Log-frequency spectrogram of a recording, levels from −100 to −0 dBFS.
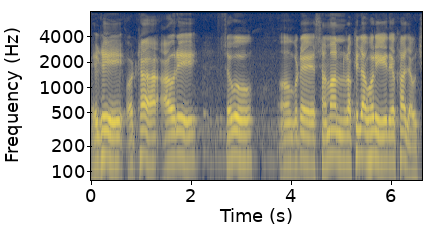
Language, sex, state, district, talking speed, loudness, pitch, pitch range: Odia, male, Odisha, Malkangiri, 100 wpm, -17 LUFS, 135 Hz, 130-145 Hz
